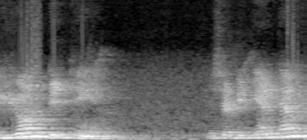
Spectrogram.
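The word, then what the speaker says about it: undecane: इसको अन नहीं बोलना, कुछ टीचर इसको अनडीकेन कहते हैं, ये सही प्रोनाउंसिएशन नहीं है, इसको अनडीकेन नहीं कहना बल्कि योनडीकेन इस तरह से बोलना।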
